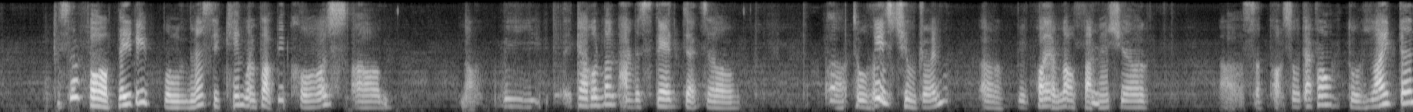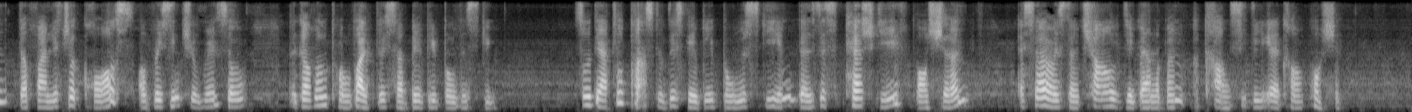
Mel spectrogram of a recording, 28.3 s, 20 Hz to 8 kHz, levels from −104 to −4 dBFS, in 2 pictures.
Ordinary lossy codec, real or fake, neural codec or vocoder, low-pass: none; fake; codec, 16 kHz in and 24 kHz out, 0.6 kbps, FireRedTTS-2 codec; 7.2 kHz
